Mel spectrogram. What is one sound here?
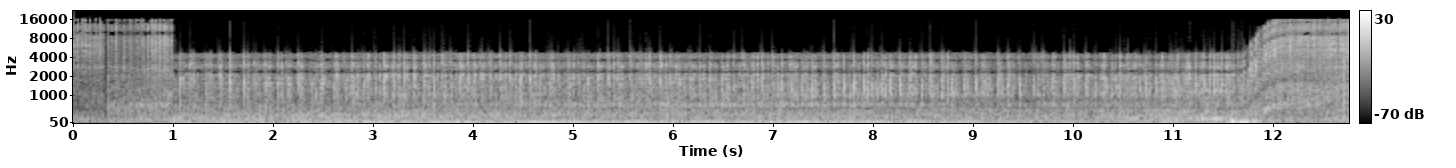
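A toy car's pull-back motor whirs with fast clicking.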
